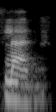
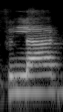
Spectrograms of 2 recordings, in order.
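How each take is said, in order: First: The f and l sounds blend with no vowel. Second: A short vowel splits the f and l sounds. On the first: The speaker calls it right. "ल फ्ल फ्ल एट" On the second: The speaker calls it wrong. "ऐसे नहीं पढ़ोगे"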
